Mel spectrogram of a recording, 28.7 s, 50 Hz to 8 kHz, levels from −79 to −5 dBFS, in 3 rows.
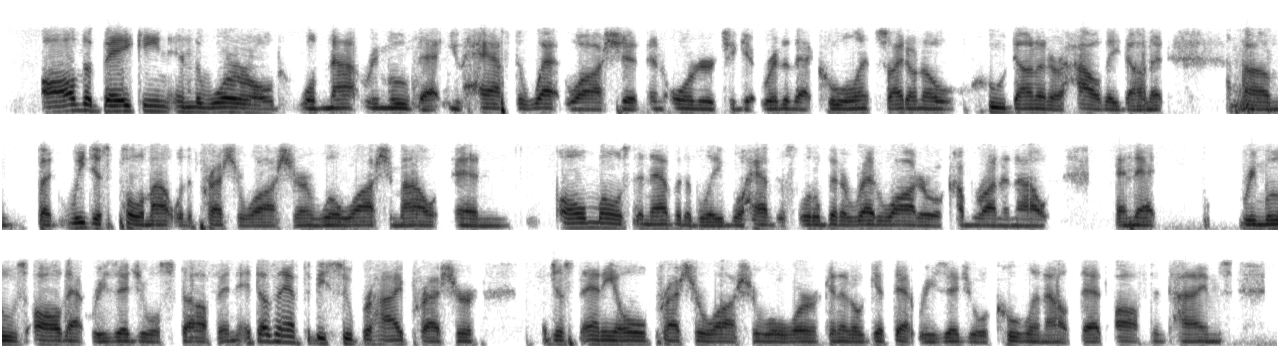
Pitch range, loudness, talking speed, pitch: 95-110 Hz, -18 LUFS, 205 wpm, 100 Hz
